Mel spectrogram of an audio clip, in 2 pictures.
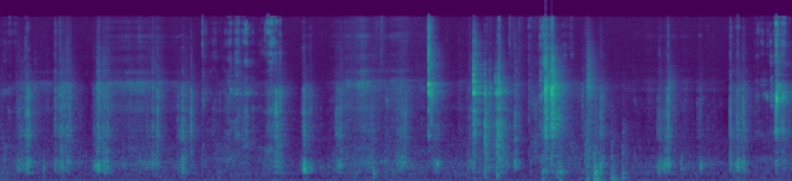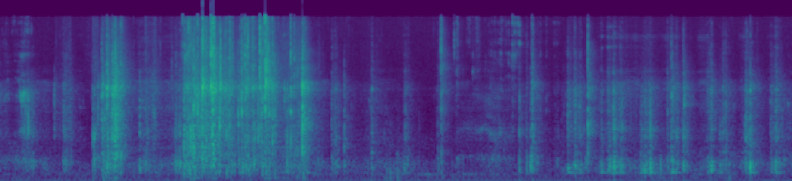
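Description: A person chewing crunchy Takis Fuego rolled corn tortilla chips close to the microphone, with irregular crunches throughout. A little past halfway there is a longer, louder stretch of crinkling as the foil snack bag is handled.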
